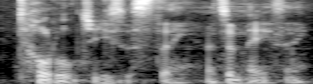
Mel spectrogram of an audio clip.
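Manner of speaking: awed whisper. Real, not acted. Awed aside.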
